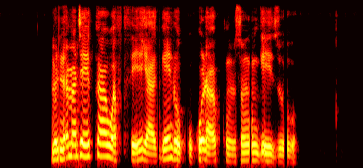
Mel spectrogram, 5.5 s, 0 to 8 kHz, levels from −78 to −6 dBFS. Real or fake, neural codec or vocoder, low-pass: fake; codec, 44.1 kHz, 7.8 kbps, DAC; 7.2 kHz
